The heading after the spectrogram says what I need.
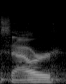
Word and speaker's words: Sauer: Sauer.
